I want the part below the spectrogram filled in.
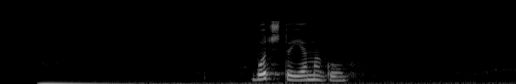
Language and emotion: Russian, neutral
